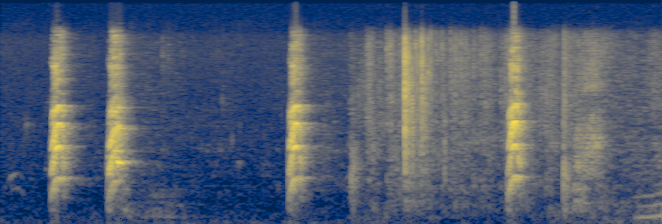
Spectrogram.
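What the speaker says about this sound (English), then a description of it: "no barking." A dog barks sharply several times with pauses between, nearby, along with some softer rustling noises.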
